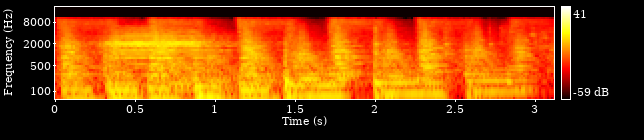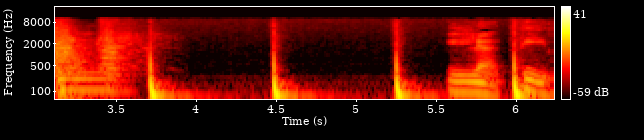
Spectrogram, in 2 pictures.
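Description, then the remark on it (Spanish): A dense burst of music gives way to a series of sharp, evenly spaced thumps, about one every three-quarters of a second, like a stylized heartbeat sound effect. “Latido americano.”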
